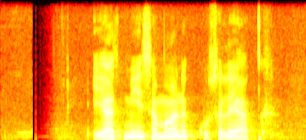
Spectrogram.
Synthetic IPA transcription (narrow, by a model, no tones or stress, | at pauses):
ḛat̪meːsɐmaːnəkːusəlɐjak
